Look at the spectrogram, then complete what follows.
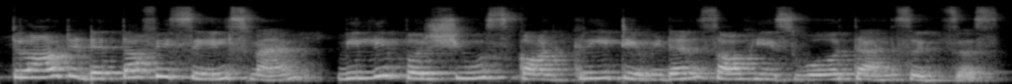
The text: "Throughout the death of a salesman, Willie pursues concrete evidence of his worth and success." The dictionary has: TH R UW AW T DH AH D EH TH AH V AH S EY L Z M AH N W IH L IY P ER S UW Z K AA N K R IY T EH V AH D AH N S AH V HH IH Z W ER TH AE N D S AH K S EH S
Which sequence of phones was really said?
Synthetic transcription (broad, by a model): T R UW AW T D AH D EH T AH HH AH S EY L S M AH N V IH L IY P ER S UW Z K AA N K R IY T EH V AH D AH N S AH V HH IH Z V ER T AE N D S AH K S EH S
